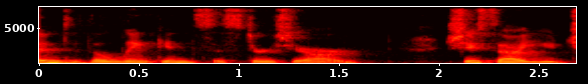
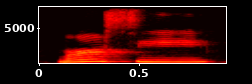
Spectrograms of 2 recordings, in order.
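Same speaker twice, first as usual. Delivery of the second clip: calling; 8 semitones higher than usual. A narrator's reading. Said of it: "Missus Watson called".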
